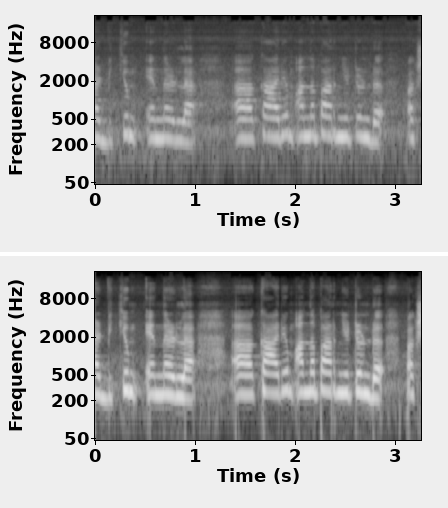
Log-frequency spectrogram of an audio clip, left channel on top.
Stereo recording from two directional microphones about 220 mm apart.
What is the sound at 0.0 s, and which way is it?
A woman's voice, 40° right (ahead or behind).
